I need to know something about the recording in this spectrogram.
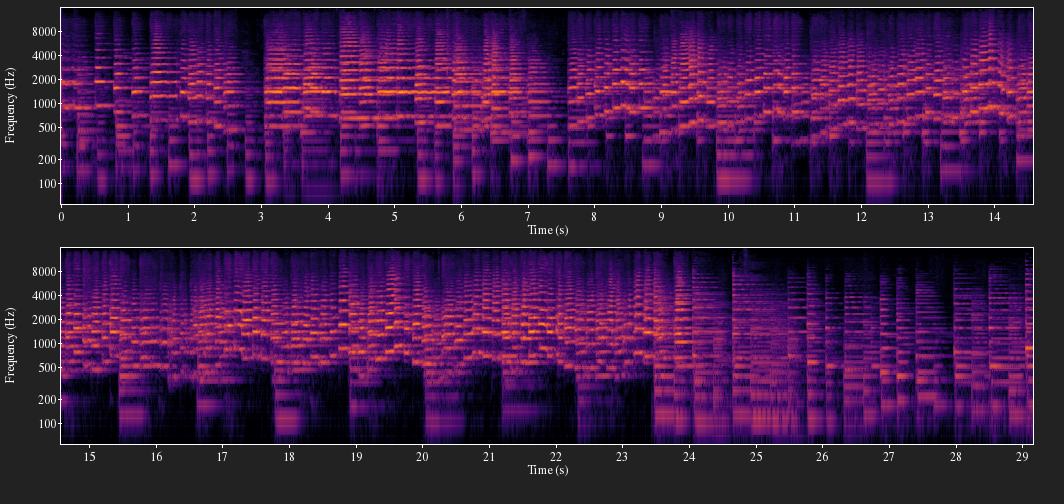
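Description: Two trumpets playing a duet over piano accompaniment, in quick runs of short notes.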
